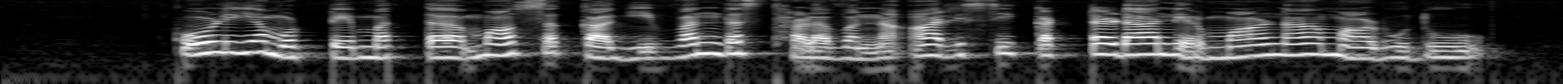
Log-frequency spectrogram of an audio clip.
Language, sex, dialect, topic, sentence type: Kannada, female, Dharwad Kannada, agriculture, statement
